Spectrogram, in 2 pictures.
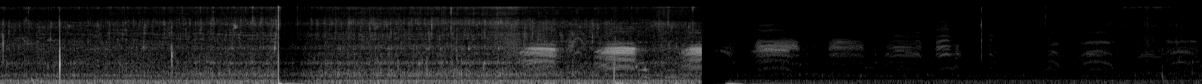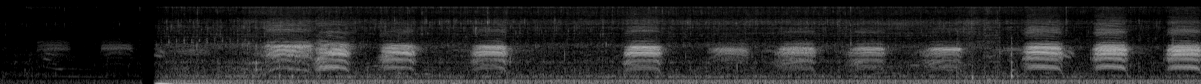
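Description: A bird calling over and over in short calls, about one or two a second, over a steady low background noise. Between about 7 and 13 seconds in, everything drops to a faint level.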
